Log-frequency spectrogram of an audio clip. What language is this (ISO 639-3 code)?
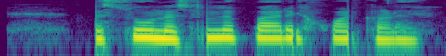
pus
